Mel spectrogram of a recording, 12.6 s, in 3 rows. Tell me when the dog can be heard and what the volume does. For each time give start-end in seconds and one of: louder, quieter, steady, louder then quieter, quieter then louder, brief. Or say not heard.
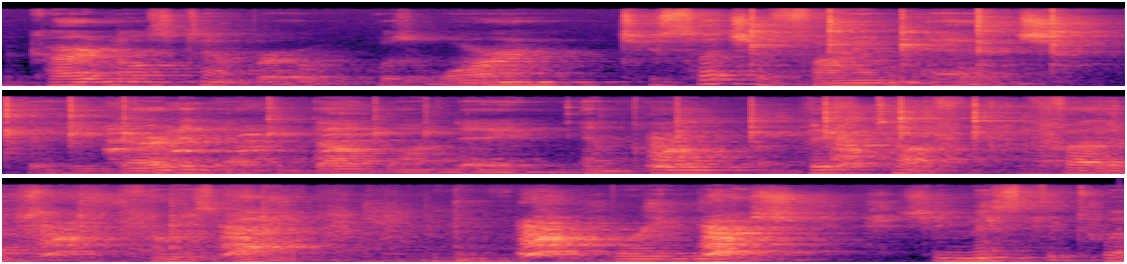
4.6-11.2 louder.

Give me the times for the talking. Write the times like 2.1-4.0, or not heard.
0.0-9.6, 10.7-12.5.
